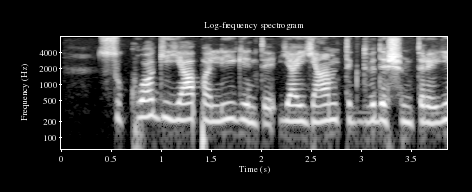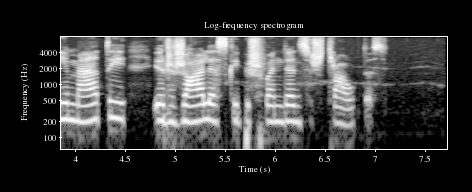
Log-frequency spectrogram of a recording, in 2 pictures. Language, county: Lithuanian, Vilnius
